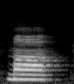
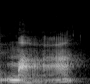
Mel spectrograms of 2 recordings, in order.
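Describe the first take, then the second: First: Ma high and level; first tone. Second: Ma low dipping, slow; third tone. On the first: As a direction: hold ma flat and high. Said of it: "Aqui é como mãe". (ma no primeiro tom, alto) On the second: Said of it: "é cavalo". (ma no terceiro tom, grave) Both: Shown as a demonstration.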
